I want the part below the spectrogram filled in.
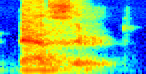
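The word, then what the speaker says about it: dessert: और एक लफ्ज होता है डबल एस के साथ, सही है, उसको भी हम डिजर्ट पढ़ते हैं और उसका मतलब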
